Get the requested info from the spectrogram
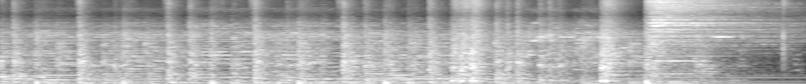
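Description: Live rock band of drum kit and electric guitars playing the closing bars of a song. About six and a half seconds in it ends on one big final hit, and the ring of the cymbals and guitars fades away.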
